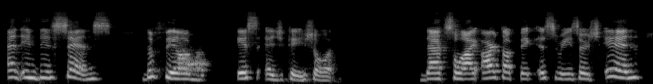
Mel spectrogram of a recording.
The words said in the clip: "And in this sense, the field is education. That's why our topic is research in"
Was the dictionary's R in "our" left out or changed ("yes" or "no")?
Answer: no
